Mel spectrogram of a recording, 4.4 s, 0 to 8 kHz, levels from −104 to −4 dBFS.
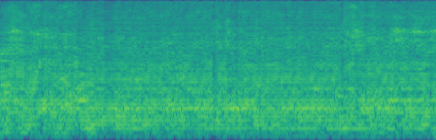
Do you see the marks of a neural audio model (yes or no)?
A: yes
